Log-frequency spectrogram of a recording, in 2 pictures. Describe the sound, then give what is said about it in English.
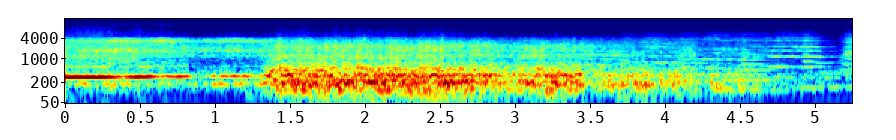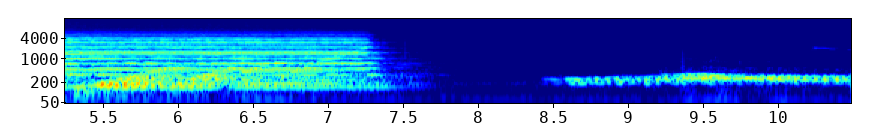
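A small plane's engine roars and sputters, its pitch wavering and straining, then cuts off abruptly as the plane crashes, into a brief silence, followed by a low, steady hum. “Your plane crashed.”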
